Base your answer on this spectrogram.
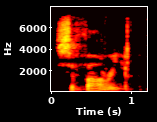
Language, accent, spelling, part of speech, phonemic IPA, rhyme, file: English, Southern England, safari, noun / verb, /səˈfɑːɹ.i/, -ɑːɹi, LL-Q1860 (eng)-safari.wav
- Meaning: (noun) 1. A trip into any undeveloped area to see, photograph or to hunt wild animals in their own environment 2. A caravan going on a safari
